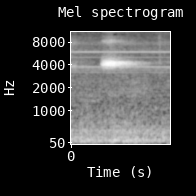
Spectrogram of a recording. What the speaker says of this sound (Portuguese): tem um grilo aqui perto, que está fazendo barulho aqui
